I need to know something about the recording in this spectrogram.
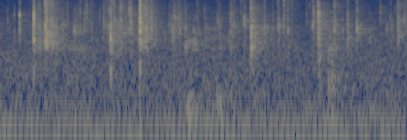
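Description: Candy package crinkling and crackling in the hands as candy is pushed out of it, the way a pill is pushed out of a blister pack: a quick, uneven run of small crackles.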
